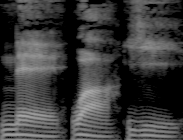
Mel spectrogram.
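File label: "newayi", concatenated syllables; Affixing experiment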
